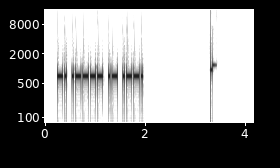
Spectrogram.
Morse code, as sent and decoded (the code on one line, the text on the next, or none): -. .---- .- .--.
N1AP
